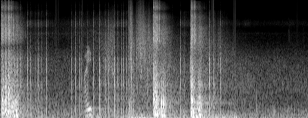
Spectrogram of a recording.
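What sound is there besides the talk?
gunfire in a shooter video game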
